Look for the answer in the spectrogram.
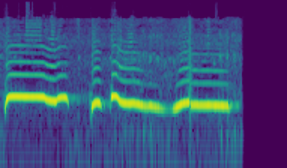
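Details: Whistled calls of green pigeons calling to each other: a long, level, clear note, a brief dip, then a lengthy wavering whistle that slowly drops in pitch.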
